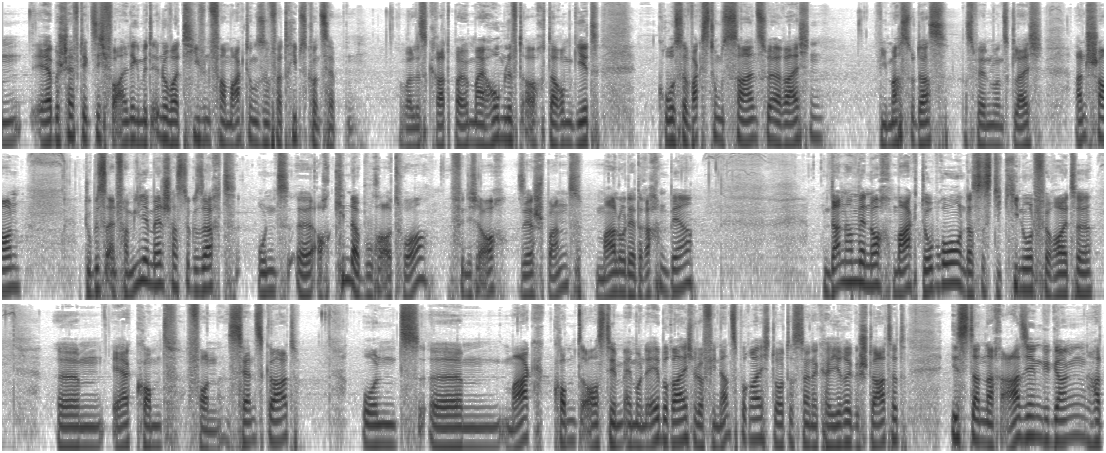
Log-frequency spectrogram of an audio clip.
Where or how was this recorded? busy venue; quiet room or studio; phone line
busy venue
